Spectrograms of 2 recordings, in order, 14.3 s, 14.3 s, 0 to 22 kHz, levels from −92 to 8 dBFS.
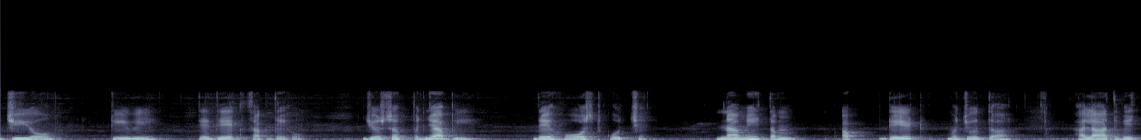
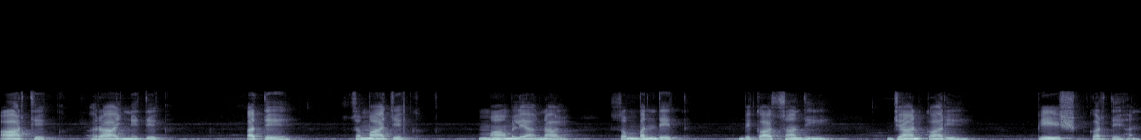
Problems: background sounds at intervals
